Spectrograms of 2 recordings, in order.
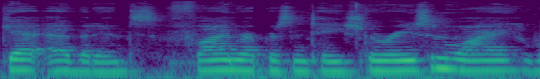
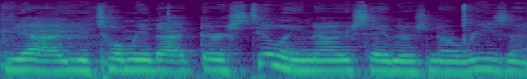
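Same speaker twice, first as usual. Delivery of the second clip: ordinary talk, nothing marked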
